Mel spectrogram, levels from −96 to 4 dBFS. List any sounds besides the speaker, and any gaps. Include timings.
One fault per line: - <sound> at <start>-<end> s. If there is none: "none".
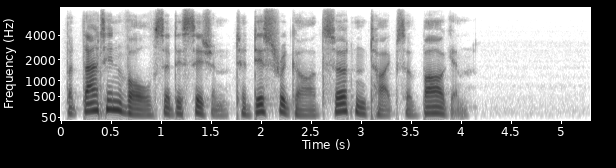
none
